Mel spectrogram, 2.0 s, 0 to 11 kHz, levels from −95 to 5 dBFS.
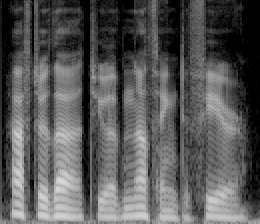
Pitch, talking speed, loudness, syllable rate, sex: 110 Hz, 215 wpm, -18 LUFS, 5.2 syllables/s, male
